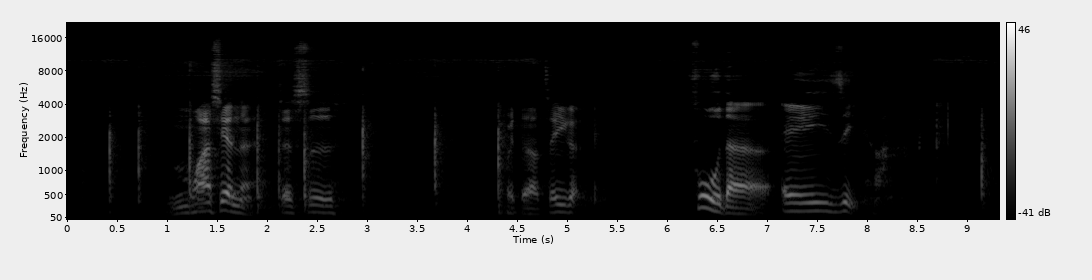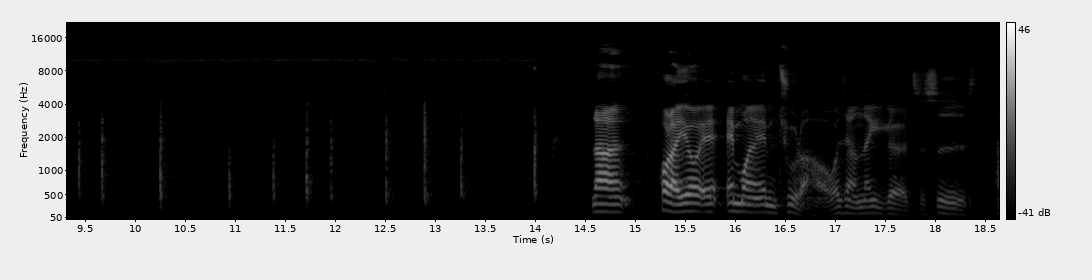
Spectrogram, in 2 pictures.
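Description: A man lectures calmly through a clip-on microphone.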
